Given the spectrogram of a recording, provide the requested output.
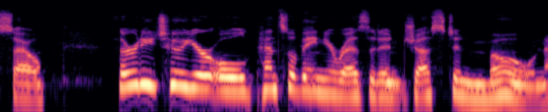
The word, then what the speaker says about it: Mohn: 32-year-old Pennsylvania resident Justin moan I think is how you pronounce it m or moan m o h n is how it's spelled um he has been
